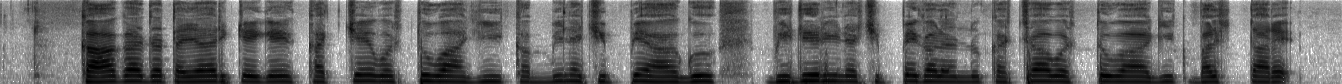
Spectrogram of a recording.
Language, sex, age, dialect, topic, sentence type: Kannada, male, 18-24, Mysore Kannada, agriculture, statement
